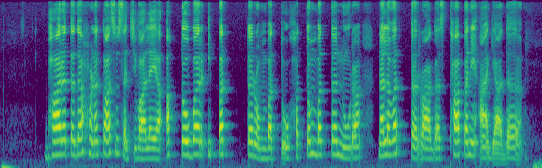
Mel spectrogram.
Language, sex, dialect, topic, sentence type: Kannada, female, Dharwad Kannada, banking, statement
